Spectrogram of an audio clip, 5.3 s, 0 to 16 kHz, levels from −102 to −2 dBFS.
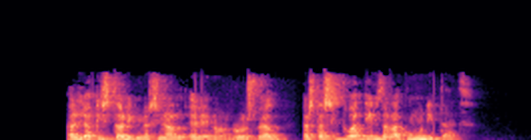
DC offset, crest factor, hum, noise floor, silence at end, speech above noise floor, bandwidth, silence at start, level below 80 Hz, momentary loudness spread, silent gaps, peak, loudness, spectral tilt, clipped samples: under 0.1%; 16 dB; none; -80 dBFS; 0.65 s; 63 dB; 8 kHz; 0.65 s; -54 dBFS; 7 LU; none; -2 dBFS; -18 LUFS; -5 dB/octave; under 0.1%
